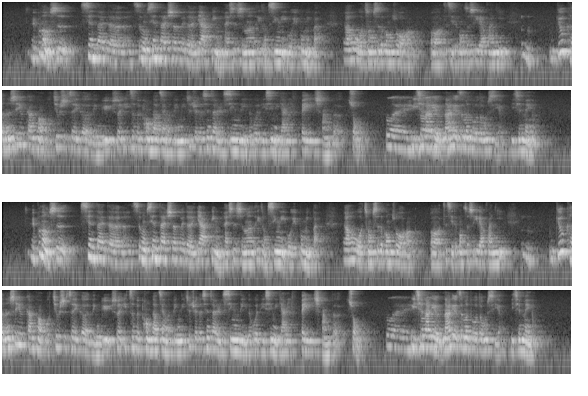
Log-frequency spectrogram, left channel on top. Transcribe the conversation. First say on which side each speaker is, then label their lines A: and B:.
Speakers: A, on the right (about 65°); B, on the left (about 75°).
A: 也不懂是现代的这种现代社会的亚病，还是什么一种心理，我也不明白。然后我从事的工作哈，我自己的工作是医疗翻译，
B: 嗯。
A: 有可能是因为刚好我就是这个领域，所以一直会碰到这样的病例，就觉得现在人心理的问题，心理压力非常的重。
B: 对对
A: 以前哪里有哪里有这么多东西啊？以前没有。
